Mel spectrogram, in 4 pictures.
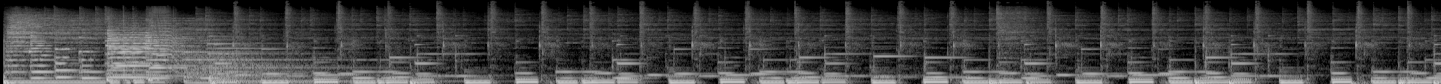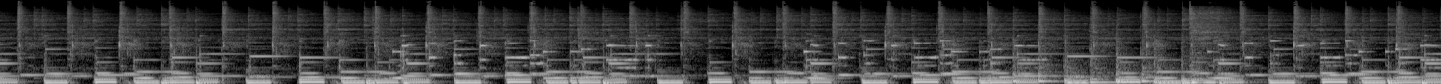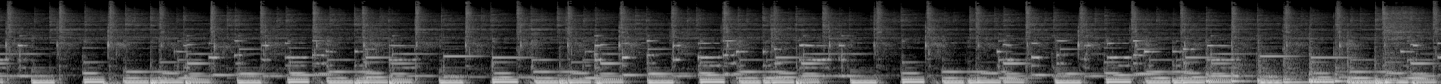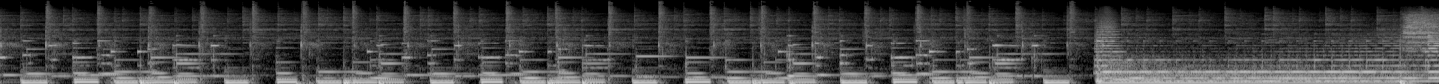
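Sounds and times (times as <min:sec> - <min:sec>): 
hold music: 0:00.0 - 0:57.6.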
